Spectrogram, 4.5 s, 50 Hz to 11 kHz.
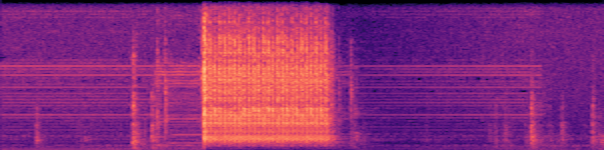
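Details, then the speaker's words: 2000 Dodge Ram Van 1500 3.9, no start; a few sharp clicks and a short harsh buzz but no crank, voltage drop at starter to about 7 V; bad ground, ground wire to be replaced. "all about seven so what that told us is a year we got a bad ground so what we're gonna do now is definitely change this ground wire"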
